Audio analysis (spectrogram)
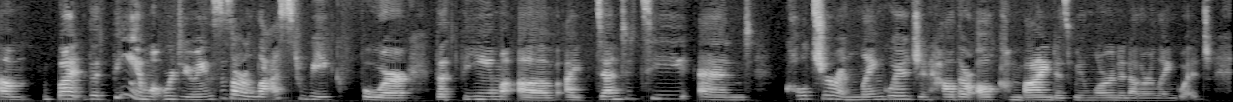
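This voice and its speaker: A woman's fairly high voice, bright and sharp in tone, with ordinary pitch variation, big swings in loudness and a fairly slow pace. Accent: American. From United States. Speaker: French teacher. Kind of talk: assignment instructions to students. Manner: casual, conversational.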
